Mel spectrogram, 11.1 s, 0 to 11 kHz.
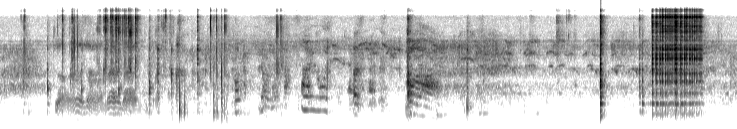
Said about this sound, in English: Roll percentile dice. You're looking for a low number. Which one is it? The two D10s, one in a row.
